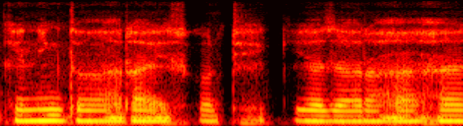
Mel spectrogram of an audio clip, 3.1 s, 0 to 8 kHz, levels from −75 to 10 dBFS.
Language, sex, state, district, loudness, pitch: Hindi, male, Bihar, Kishanganj, -17 LUFS, 105 Hz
